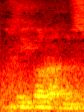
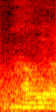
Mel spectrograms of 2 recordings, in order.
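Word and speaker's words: خضر: ஹதீர் அலைஹிஸ்ஸலாம் அவர்கள் சொல்லுவாங்க, ஹிபர்னு சொல்லுவோம். ஹதீர் அலைஹிஸ்ஸலாம் தான் சரியான உச்சரிப்பு. ஹிபர் அல்ல, ஹதீர் அலைஹிஸ்ஸலாம்.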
